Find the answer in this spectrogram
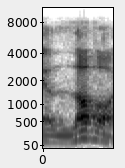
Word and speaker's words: lover: 애는 L답게 lover 이렇게 발음하고 rover 이건 고무고요. lover하고 rover하고 다르니까 뭐 사랑하는 사람하고 고무하고는 발음은 한국 사람들은 다 리을처럼 보이지만 얘는 으 얘는 어 발음이니까 다르게 발음해야 되겠고요.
